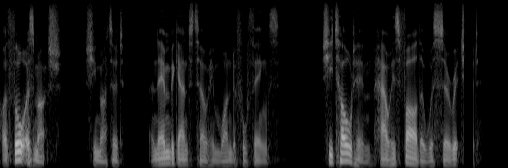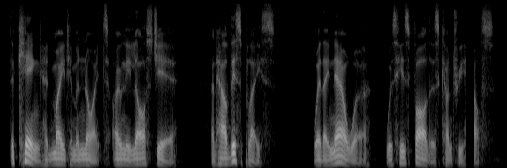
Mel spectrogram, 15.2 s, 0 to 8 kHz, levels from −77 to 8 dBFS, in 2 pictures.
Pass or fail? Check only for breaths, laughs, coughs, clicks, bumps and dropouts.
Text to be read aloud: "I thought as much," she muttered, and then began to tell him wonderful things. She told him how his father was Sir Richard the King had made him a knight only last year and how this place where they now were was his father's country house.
fail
